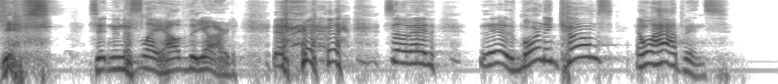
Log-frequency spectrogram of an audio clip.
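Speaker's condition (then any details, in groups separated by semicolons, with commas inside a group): No condition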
